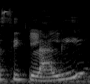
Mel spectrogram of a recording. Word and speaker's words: Citlali: Se pronuncia Citlali.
